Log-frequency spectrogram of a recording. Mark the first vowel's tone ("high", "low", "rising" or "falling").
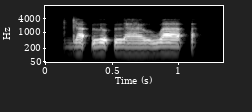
high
